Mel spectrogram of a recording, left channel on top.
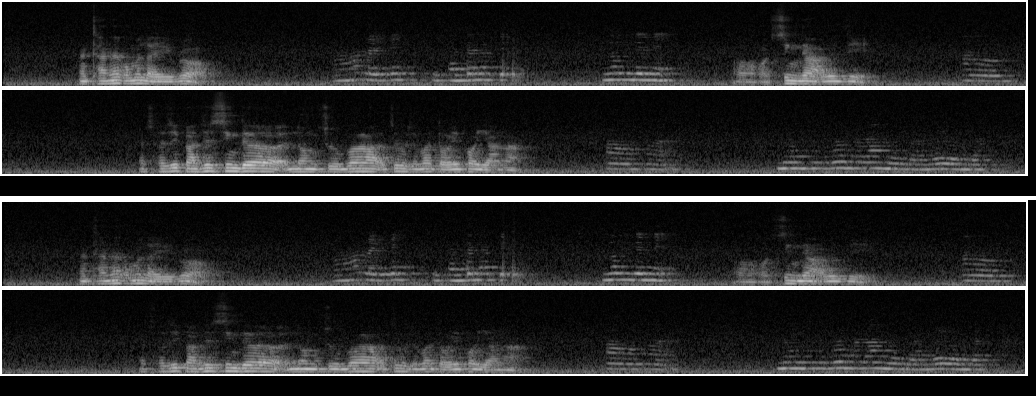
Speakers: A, on the left; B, in the centre.
A: ꯊꯅꯒꯨꯝꯕ ꯂꯩꯕ꯭ꯔꯣ
B: ꯑ ꯂꯥꯏꯇꯇꯅꯠꯇ ꯌꯝꯗꯅꯦ
A: ꯑꯣ ꯑꯣ ꯆꯤꯡꯗ ꯑꯗꯨꯗꯤ
B: ꯑꯥ
A: ꯑꯁ ꯍꯧꯖꯤꯛꯀꯥꯟꯁꯤꯦ ꯆꯤꯡꯗ ꯅꯣꯡ ꯆꯨꯕ ꯑꯆ ꯑꯆꯕ ꯇꯧꯋꯤꯀꯣ ꯌꯥꯝꯅ
B: ꯑ ꯍꯣꯏ ꯅꯣꯡ ꯆꯨꯕ꯭ꯔꯣ ꯉꯔꯥꯡ ꯅꯨꯡꯗꯥꯡ ꯅꯔꯣꯝꯗ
